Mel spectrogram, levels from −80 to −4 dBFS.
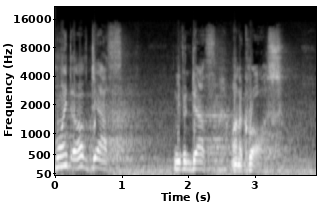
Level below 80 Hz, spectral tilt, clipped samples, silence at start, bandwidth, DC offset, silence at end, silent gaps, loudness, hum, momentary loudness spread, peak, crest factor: -34 dBFS; -5 dB/octave; 0.5%; 0 s; 14.5 kHz; 2%; 0 s; none; -11 LUFS; none; 16 LU; 0 dBFS; 12 dB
